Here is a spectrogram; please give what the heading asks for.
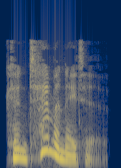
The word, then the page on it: contaminative: British English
